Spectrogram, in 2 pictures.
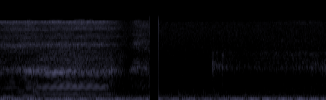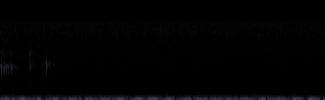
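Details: Snoring during sleep (SnoreLab snore app linked): a rattling inspiratory snore followed by quieter sleep breathing over a steady low room hum.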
